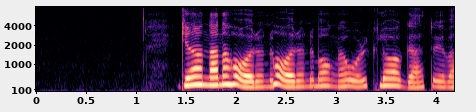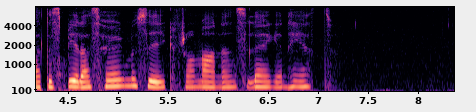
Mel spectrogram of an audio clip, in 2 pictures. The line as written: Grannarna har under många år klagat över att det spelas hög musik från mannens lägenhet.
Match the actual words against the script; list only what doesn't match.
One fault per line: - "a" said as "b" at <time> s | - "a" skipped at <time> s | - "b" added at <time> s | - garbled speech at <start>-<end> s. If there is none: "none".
- "har under" added at 2.3 s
